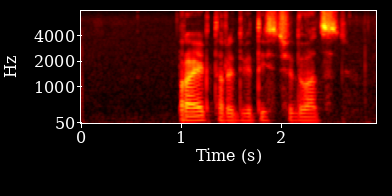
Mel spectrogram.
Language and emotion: Russian, neutral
